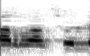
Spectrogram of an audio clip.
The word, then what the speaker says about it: الرسول: هذا المسجد ولا تنطق اللام ال، وأما الرسول لا تنطق اللام.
